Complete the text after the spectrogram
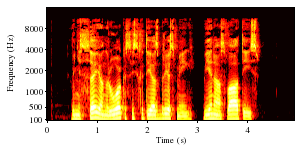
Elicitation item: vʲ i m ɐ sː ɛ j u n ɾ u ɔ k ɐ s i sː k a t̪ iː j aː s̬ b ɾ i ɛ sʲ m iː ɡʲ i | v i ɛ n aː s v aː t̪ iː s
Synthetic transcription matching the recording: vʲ i ɲ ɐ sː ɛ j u n ɾ u ɔ k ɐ s i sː k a t̪ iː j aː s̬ b ɾ i ɛ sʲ m iː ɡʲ i | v i ɛ n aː s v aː t̪ iː s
